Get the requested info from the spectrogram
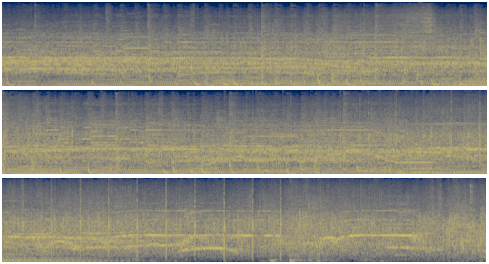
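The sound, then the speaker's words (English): The Daily Show studio audience cheers, claps and screams loudly and continuously as guest Lakeith Stanfield is welcomed, with high-pitched shrieks rising above the roar toward the end and music playing underneath for most of the first half. “The pitches of the screams are not usually that high, although I feel you're used to that.”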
